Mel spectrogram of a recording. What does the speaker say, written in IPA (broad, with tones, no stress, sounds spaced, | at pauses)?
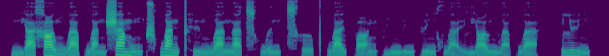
m j ä˧˥ x ɑ˥˩ ʊ̯ m w ä˧˥ p w a̰˨˩ n ʂ ä˥ m ʊ̰˨˩ ŋ ʈ͡ʂʰ w a˥˧ n pʰ y˥˩ m w ä˥ n̪ ä˥˩ t͡sʰ w ə˧˥ n t͡sʰ ɤ˧˥ pʰ w a˥˩ ɪ̯ p ɑ̰˨˩ ŋ p i˥˩ ŋ y˧˥ n p y˥ n x w a̰˨˩ ɪ̯ l j ɑ˥ ʊ̯ n̪ w ä̰˨˩ p w ä˥˩ | l y˥˩ n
